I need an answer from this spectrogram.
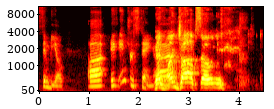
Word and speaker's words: symbiote: part you'll do fine the way the symbiote that is how it's pronounced by the way it's not stim by I don't know what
